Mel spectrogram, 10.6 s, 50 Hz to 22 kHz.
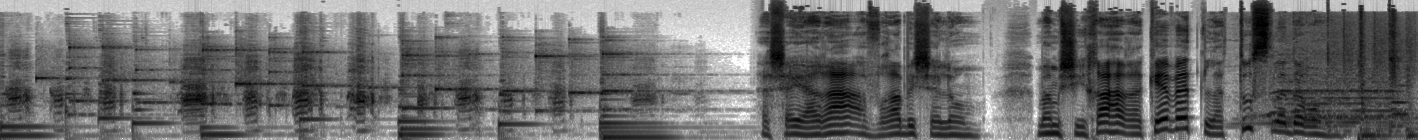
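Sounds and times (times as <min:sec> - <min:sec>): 
ducks quacking while crossing railway tracks: 0:00.0 - 0:05.0
speech: 0:00.1 - 0:02.4, 0:05.8 - 0:10.6.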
